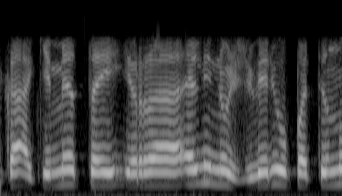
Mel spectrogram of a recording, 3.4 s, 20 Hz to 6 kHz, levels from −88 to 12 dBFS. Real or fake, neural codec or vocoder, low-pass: real; none; 5.4 kHz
